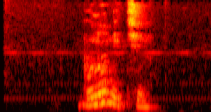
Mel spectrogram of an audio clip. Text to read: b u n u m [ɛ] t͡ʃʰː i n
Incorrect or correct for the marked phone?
incorrect: i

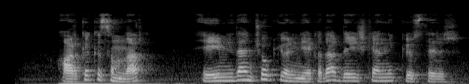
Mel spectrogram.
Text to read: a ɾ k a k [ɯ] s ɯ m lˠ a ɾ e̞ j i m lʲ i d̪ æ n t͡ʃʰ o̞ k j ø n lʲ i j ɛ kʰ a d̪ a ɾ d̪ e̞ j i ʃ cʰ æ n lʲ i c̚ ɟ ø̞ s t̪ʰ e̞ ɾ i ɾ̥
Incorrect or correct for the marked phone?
correct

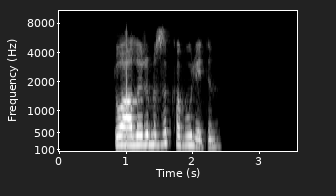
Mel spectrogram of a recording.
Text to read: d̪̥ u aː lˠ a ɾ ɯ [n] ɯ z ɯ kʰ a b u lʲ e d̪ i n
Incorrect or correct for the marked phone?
incorrect: m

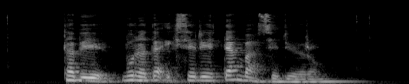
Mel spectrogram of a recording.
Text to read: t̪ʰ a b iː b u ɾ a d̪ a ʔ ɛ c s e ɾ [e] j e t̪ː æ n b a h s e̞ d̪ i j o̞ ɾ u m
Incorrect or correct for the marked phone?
incorrect: i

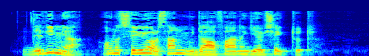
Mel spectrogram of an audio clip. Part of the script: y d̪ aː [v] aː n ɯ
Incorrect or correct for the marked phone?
incorrect: f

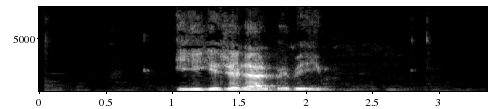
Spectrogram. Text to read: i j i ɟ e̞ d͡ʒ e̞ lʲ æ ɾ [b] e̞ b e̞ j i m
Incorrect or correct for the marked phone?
correct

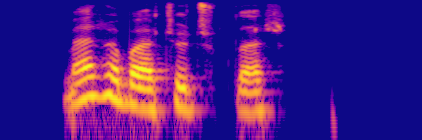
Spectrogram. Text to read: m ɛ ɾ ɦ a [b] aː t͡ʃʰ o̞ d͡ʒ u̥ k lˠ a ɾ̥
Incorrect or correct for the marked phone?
correct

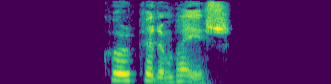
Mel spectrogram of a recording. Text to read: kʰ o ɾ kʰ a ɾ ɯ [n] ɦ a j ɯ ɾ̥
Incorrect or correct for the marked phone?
incorrect: m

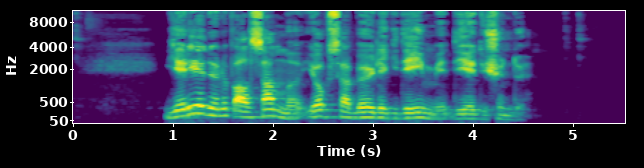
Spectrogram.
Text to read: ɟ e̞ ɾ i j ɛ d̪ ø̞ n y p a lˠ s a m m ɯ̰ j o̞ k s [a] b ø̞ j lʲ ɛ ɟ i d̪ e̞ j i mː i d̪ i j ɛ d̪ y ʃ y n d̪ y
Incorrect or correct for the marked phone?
correct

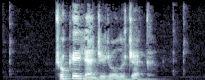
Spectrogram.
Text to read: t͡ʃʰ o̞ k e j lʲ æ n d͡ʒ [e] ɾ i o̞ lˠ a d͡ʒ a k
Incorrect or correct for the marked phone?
correct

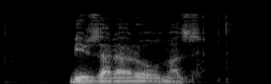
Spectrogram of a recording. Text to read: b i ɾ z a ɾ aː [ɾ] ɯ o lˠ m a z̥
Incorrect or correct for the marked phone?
correct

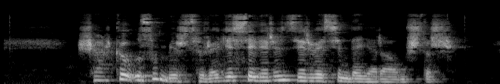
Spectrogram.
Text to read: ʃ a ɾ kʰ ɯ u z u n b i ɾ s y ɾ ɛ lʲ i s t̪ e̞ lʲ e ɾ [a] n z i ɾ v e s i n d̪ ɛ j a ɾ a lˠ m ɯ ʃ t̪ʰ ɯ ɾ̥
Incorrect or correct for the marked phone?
incorrect: i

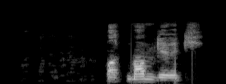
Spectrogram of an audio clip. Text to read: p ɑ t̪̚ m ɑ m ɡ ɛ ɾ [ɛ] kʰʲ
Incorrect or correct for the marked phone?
correct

